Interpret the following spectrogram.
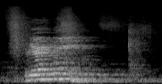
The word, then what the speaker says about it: শ্রেণী: শ্রেণী যদিও শ্রেণী উচ্চারণ করতে পারি না, আমরা শ্রেণী উচ্চারণ করি, দন্ত নয় উচ্চারণ করি, কিন্তু এটা তো তৎসম শব্দ, বানানটা কি আছে?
